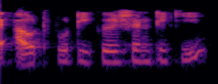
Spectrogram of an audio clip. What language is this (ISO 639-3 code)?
ben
